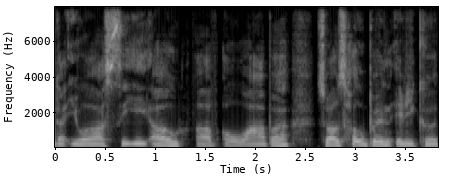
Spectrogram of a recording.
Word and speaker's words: Awabah: the battle of Awabah, but it's actually pronounced Awabah, which is Pidgin English for our money. So Awa is O-U-R, our money, Ba is money.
